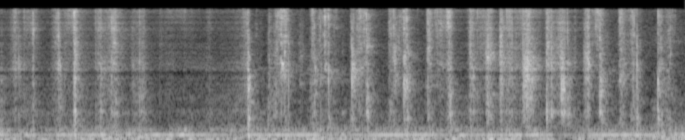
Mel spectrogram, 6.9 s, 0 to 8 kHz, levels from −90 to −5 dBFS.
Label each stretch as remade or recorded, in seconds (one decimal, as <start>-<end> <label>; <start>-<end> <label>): 0.0-2.5 remade; 2.5-4.4 recorded; 4.4-5.9 remade; 5.9-6.9 recorded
